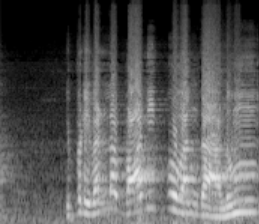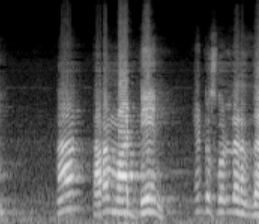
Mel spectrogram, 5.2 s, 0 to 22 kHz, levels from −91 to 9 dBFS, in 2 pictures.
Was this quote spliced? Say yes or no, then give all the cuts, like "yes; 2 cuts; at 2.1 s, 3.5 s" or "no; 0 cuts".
no; 0 cuts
